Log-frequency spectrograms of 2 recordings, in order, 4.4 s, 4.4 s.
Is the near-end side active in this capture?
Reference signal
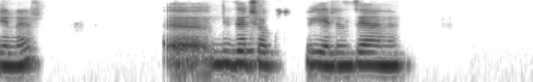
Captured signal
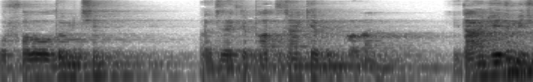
Yes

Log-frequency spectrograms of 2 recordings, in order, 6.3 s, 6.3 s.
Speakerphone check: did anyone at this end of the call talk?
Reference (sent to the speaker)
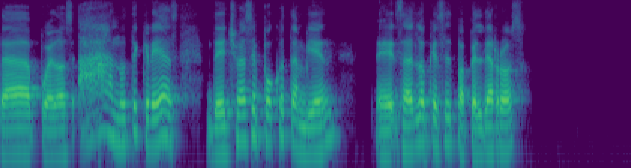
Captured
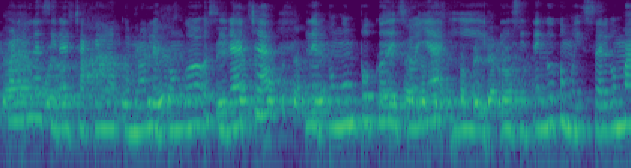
Yes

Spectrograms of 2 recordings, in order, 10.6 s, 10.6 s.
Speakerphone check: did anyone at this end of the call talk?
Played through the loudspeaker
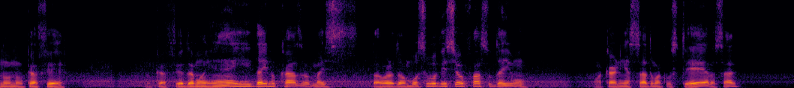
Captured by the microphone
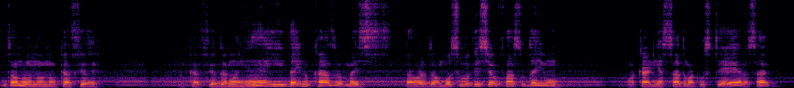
No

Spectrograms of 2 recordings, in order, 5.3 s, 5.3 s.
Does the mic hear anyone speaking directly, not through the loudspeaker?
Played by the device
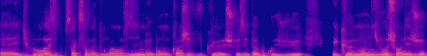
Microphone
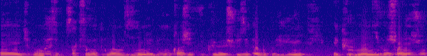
No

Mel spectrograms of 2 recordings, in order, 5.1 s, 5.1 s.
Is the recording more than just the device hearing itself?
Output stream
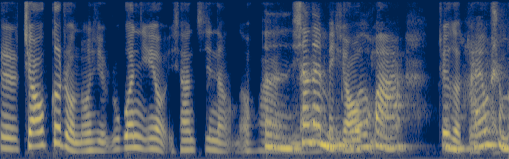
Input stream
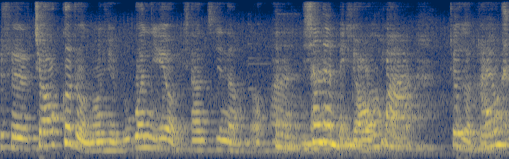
No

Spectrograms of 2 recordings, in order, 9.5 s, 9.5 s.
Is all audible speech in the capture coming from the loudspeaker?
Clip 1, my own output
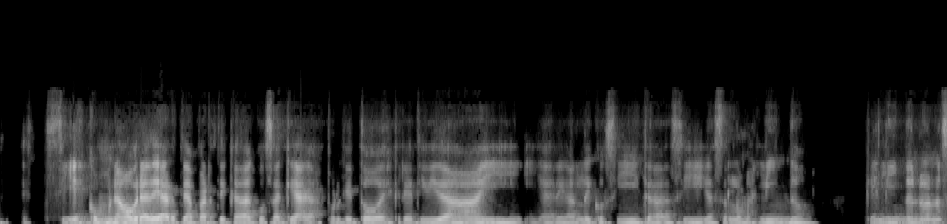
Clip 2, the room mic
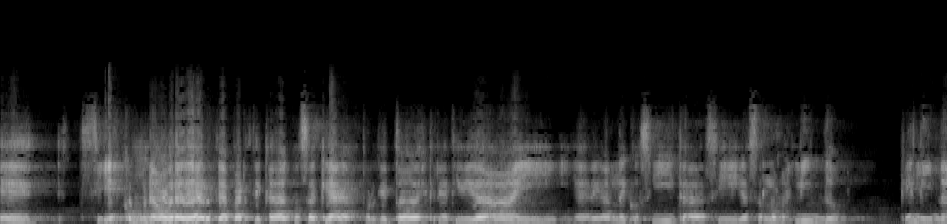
Yes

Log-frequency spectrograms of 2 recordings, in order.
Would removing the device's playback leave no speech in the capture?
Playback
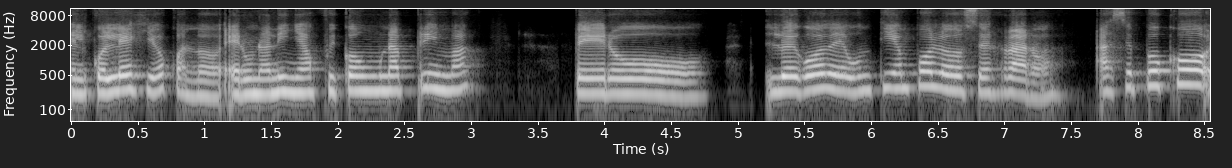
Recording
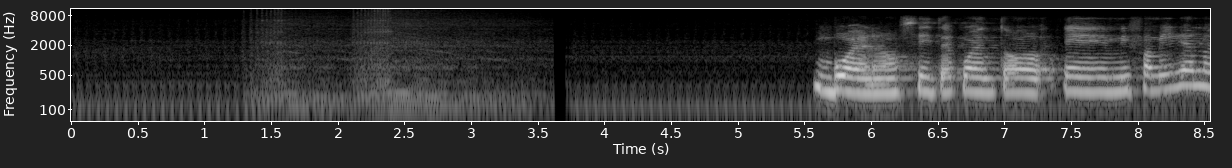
No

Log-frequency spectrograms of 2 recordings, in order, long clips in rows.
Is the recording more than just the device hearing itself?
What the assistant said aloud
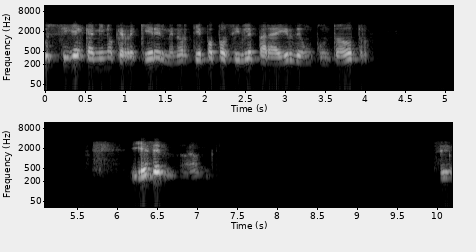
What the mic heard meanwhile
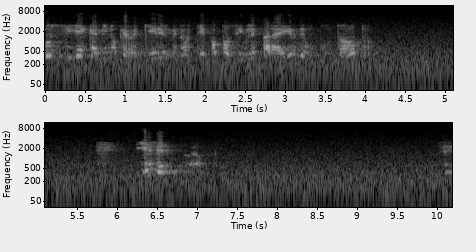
No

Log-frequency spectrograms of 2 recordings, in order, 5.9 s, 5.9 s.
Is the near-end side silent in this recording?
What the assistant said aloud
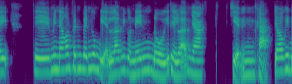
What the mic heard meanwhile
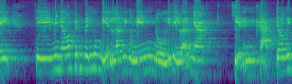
Yes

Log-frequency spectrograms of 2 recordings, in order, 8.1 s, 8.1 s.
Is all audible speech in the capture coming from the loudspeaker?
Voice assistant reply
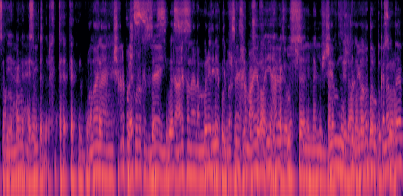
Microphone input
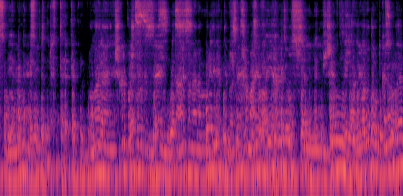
Yes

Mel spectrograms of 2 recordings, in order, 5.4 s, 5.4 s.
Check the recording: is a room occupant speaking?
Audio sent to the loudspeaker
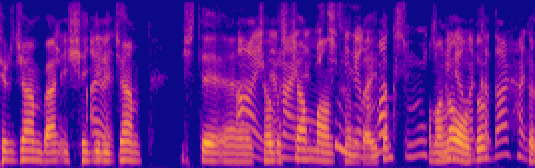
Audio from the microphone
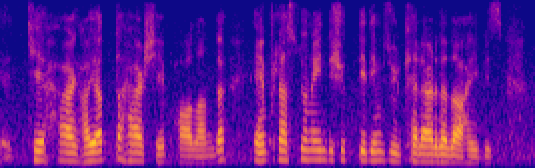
Yes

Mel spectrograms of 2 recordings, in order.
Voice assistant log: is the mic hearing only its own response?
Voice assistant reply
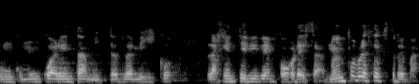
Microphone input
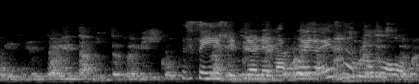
No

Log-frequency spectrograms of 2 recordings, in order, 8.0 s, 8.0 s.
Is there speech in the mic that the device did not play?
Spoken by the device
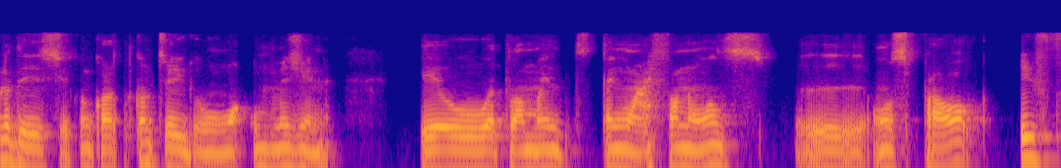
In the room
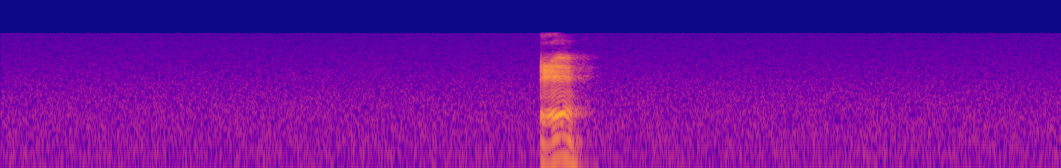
Yes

